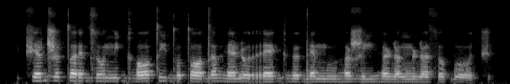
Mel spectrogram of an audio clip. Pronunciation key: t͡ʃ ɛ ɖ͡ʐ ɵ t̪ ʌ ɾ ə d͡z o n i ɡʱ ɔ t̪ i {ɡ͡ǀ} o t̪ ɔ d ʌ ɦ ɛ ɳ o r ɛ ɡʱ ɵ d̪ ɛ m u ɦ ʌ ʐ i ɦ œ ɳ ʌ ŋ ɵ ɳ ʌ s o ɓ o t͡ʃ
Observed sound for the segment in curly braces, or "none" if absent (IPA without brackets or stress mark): d̪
